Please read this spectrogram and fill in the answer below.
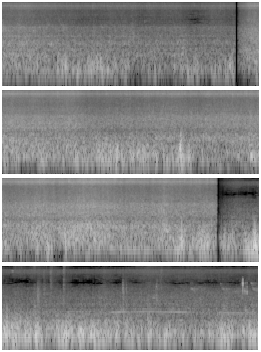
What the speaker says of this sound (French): les vagues et le vent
